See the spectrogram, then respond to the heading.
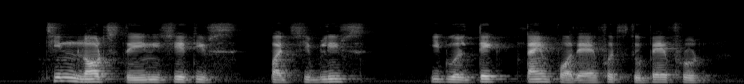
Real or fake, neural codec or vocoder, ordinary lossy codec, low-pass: real; none; none; 7.2 kHz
